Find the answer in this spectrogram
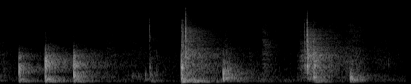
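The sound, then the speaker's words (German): Someone knocks on the wooden door of an inn in a series of firm knocks, around eight in all, falling in uneven clusters with short pauses between. No one speaks. “Doch es dauerte nicht lange, da klopfte schon wieder jemand an die Tür.”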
